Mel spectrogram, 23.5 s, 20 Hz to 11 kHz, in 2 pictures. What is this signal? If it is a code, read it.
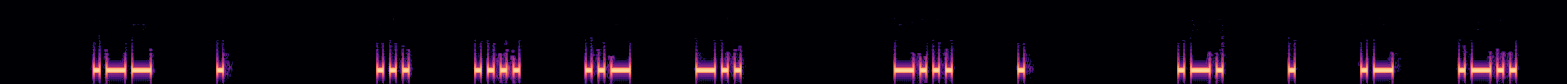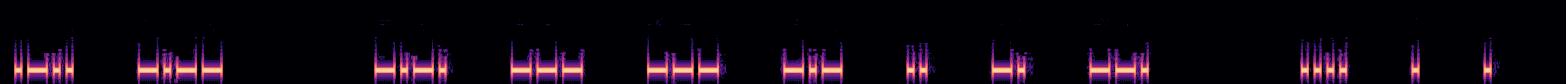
Morse code, heard as a keyed tone, about 25 wpm, spaced as for 13 wpm, 570 Hz. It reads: WE SHUD BE REALLY COOKING HEE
